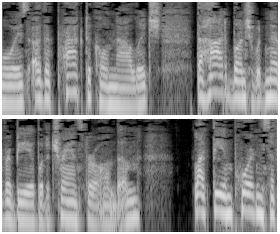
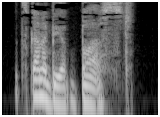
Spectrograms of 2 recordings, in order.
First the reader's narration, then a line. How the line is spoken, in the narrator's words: Sniff muttered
